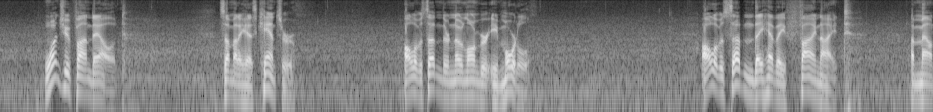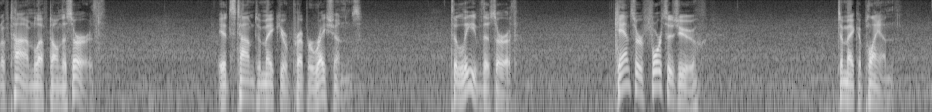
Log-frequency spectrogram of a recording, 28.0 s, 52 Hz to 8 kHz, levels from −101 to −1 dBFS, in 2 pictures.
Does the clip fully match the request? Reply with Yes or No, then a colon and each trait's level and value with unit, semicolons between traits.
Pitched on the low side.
Yes: low, 105 Hz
